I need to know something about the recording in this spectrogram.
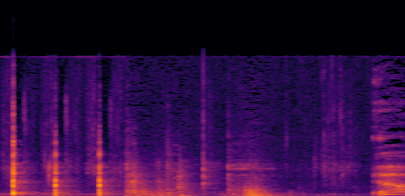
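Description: A knife crunches through a crusty crust.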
